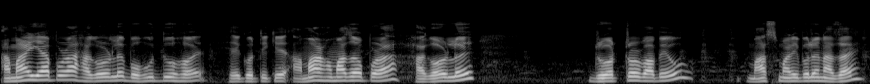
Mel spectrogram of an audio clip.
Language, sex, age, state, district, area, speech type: Assamese, male, 18-30, Assam, Dibrugarh, rural, spontaneous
